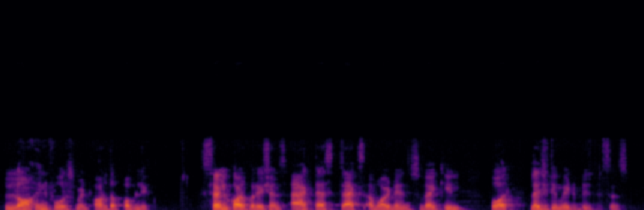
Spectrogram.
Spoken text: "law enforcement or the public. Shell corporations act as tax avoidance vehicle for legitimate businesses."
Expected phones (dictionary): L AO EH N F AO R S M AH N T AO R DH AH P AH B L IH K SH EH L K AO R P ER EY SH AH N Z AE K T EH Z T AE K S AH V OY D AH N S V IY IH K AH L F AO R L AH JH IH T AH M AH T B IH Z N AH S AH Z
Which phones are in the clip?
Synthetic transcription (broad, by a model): L AO EH N F AO R S M AH N T AO R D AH P AH B L IH K S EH L K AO R P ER EY SH AH N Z AE K T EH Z T AE K S AH V OY D AH N S V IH K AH L F AO R L AH JH IH T AH M AH T B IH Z N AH S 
